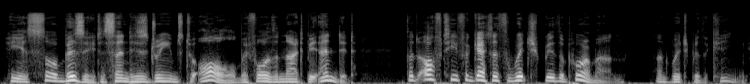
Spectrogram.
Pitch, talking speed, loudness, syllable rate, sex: 135 Hz, 230 wpm, -18 LUFS, 5.3 syllables/s, male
